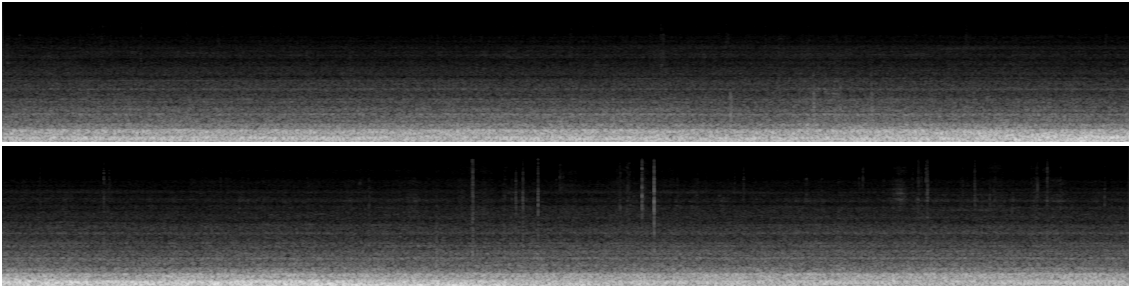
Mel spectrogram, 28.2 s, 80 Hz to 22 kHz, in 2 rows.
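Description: Steady low rumble of a Boeing 737-800 heard from inside the passenger cabin: engine and airflow noise, swelling slightly in the middle and then easing back.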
